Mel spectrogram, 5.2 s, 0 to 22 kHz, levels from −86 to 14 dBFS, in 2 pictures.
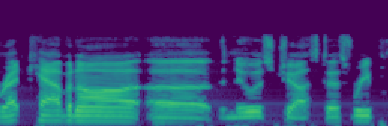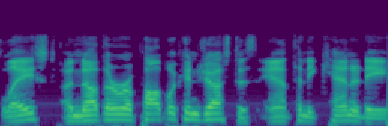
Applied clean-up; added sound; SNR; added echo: classical method spectral subtraction.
